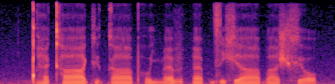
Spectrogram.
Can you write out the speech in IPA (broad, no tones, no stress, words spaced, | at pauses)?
ɡ͡ǃæ kʰaːkʲo kaːpʰojmæv | æpd͡zi xʲaːbaːʃ xʲɔ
